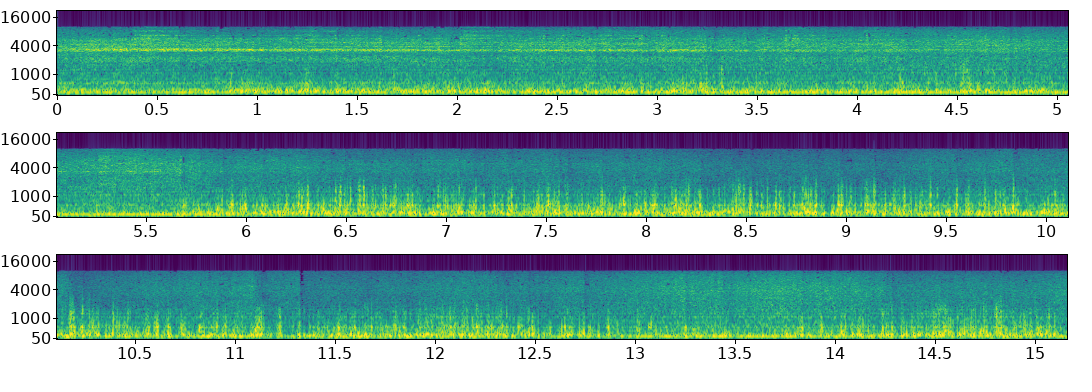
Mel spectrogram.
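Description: Tow boat's engine running at a steady pitch, with wind buffeting the microphone and water rushing in the boat's wake.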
